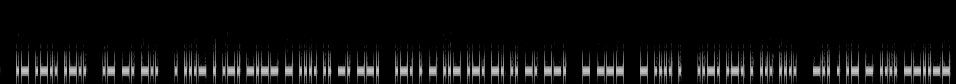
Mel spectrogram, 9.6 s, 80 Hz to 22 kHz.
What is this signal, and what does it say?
Morse code, heard as a keyed tone, about 50 wpm, 700 Hz. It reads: ALL AND EVERYTHING RETURNING TO THE FRESH DEATH,
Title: A Sound Of Thunder 50wpm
